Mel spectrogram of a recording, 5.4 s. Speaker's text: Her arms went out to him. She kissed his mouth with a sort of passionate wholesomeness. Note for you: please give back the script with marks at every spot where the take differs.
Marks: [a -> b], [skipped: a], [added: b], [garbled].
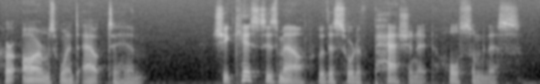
Her arms went out to him. She kissed his mouth with a sort of passionate wholesomeness.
